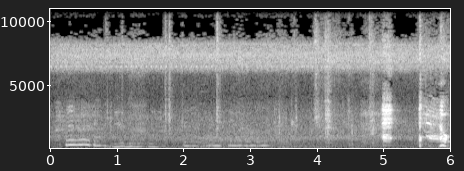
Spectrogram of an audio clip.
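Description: A child's voice humming a short low phrase that steps down in pitch, then holding one steady note for about a second, over a steady high insect buzz. A shout of "help" comes in at the very end.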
